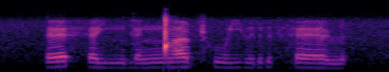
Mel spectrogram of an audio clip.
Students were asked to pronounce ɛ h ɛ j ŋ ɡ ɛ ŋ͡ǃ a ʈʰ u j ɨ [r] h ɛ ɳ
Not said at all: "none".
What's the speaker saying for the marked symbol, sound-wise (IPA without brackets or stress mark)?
r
